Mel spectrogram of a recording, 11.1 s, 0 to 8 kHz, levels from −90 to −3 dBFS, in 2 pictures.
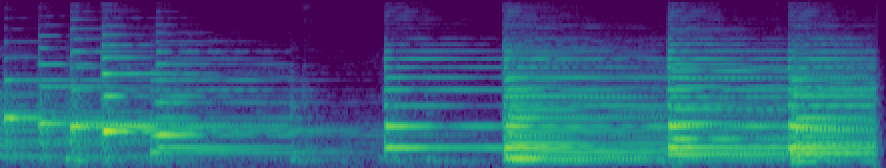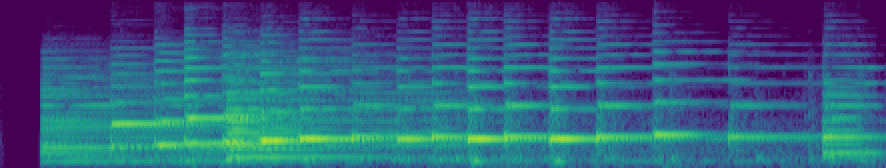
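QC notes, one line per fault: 5.46–5.80 s, call audio freeze: The sound stalls for about a third of a second. The last sound is carried on briefly as a fading buzz or hiss, then about 220 ms of silence follows. Delayed packets likely left the jitter buffer empty, so the receiver filled the wait. When the audio resumes, it picks up exactly where it stopped. Nothing is lost, but a 324 ms gap is inserted and the delay grows by that much.
10.58–11.08 s, jitter buffer speed-up: The final half second runs at about 126% speed with no change in pitch. It sounds hurried. The buffer held more audio than its target, so the receiver trimmed short pitch-period pieces again and again, roughly 150 ms in total, to pull the delay back down. This sits on the G.722 call path, where nothing above 8 kHz is present.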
